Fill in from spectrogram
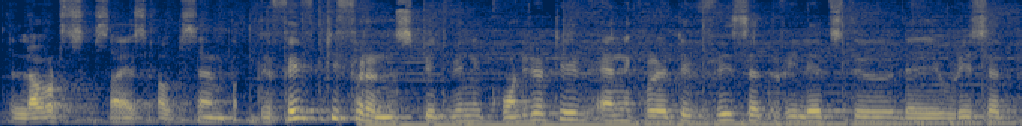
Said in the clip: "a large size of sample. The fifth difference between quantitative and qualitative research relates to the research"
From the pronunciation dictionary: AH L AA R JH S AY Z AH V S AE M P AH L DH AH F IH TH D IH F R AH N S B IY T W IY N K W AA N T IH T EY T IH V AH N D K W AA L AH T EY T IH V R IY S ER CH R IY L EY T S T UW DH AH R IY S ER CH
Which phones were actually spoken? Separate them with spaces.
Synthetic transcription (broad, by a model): L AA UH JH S AY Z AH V S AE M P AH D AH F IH F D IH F R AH N S B IY T W IY N K W AA N T IH T EY T IH V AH N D K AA L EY T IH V R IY S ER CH R IY L EY T S T UW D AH R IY S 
